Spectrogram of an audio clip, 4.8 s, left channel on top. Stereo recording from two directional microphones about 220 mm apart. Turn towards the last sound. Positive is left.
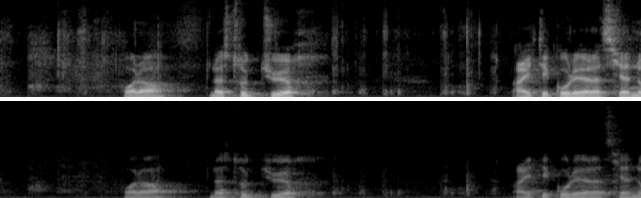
turn(degrees=45)  # may be behind; listen again after turning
